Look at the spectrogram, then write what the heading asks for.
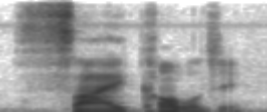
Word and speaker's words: psychology: So there is then the case of silent P again, as in what? Psychology. Psychology. The initial sound is letter P, but the P sound there is silent.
